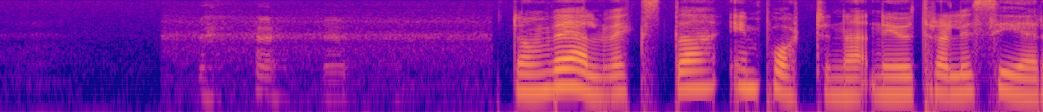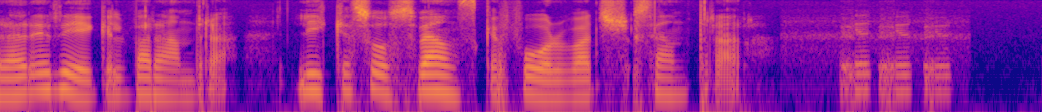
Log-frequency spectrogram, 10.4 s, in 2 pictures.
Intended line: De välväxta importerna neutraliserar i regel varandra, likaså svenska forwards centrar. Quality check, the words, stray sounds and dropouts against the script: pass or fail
fail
